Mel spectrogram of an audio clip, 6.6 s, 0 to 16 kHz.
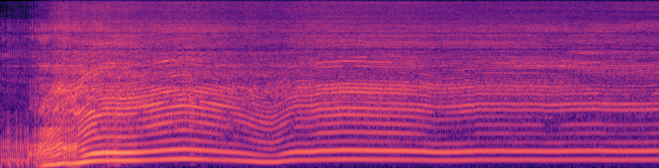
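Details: Husqvarna 562XP chainsaw, reflashed at the shop for dying when hot, stumbling and no-start; now hot after its longest continuous run. Screams up to a steady high pitch, sags briefly biting into the wood, then holds clean revs. The owner says it is running its best ever. Normal running under load.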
